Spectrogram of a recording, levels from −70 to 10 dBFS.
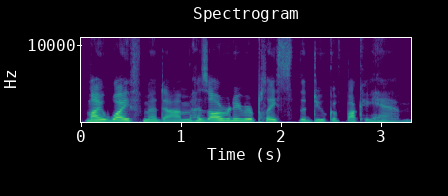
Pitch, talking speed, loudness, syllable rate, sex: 195 Hz, 180 wpm, -19 LUFS, 5.6 syllables/s, female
